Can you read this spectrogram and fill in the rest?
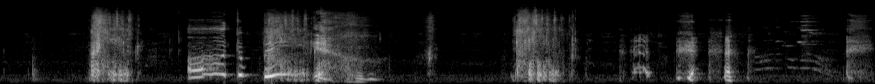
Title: Sneezing doggy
